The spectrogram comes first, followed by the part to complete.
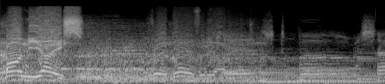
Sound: voice fades away

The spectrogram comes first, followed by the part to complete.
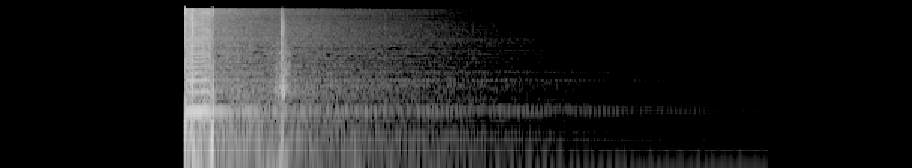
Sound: sound of robotic buzz

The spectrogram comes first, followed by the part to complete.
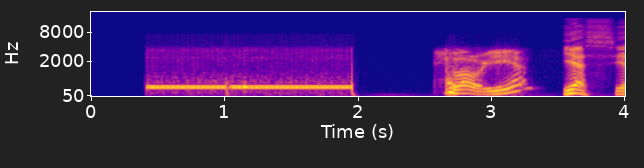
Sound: phone ringing

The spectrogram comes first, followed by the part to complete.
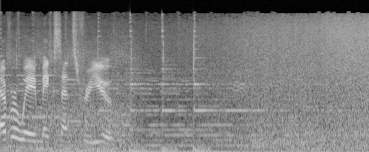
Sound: waves crashing forcefully

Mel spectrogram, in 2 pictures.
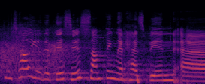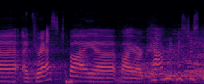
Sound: applause

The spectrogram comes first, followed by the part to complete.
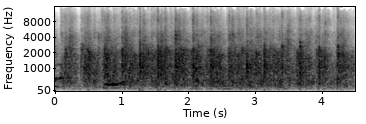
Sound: clapping

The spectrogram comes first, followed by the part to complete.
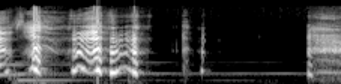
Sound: cries

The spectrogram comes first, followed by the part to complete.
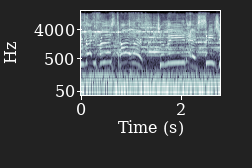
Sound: cheers and applause

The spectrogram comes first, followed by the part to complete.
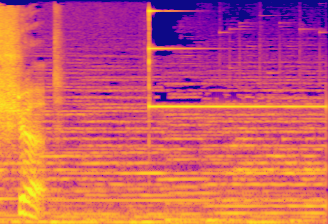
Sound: ping

